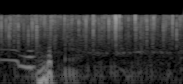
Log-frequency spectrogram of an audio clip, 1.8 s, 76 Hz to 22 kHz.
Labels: {"label": "biophony, cascading saw", "recorder": "SoundTrap 600 or HydroMoth"}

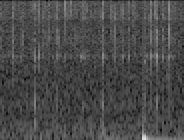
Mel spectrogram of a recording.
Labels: {"label": "ambient", "recorder": "HydroMoth"}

